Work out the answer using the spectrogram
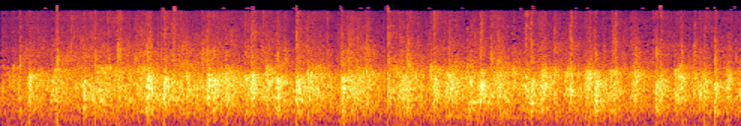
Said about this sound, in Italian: Amen, gloria a Dio, un applauso a Gesù.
